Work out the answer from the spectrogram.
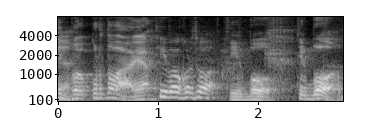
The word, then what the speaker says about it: Thibaut: Tirbo, bukan Tirbois. Thibaut bacanya. Thibaut.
